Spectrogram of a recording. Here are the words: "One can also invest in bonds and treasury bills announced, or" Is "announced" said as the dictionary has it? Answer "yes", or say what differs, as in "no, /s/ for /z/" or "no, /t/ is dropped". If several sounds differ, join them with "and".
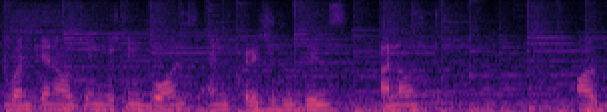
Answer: yes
